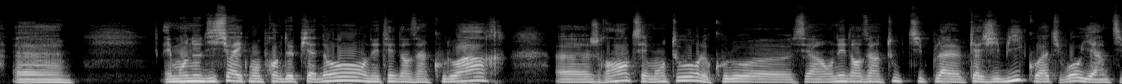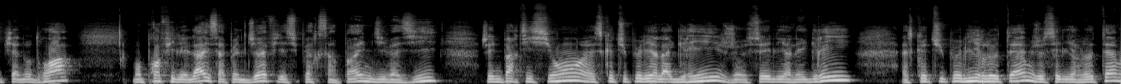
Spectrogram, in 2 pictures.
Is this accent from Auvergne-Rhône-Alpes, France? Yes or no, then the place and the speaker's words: yes; Lyon, Auvergne-Rhône-Alpes, France; also born or lived in Boston; j'étais musicien provincial puisque je venais de Lyon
